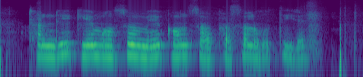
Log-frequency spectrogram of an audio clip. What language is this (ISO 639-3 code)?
mag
